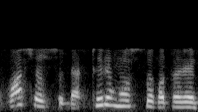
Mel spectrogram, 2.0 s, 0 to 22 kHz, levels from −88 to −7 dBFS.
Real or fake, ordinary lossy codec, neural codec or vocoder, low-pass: fake; Opus, 32 kbps; codec, 16 kHz, 2 kbps, FreqCodec, smaller model; 3.6 kHz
